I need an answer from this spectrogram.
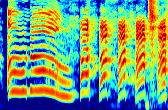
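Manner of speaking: high, laughing mock cry of oh no; hammy oh no. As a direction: overplay a B movie scream of oh no.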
